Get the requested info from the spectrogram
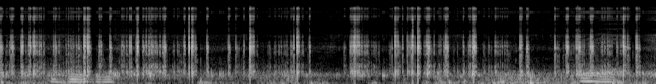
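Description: Irregular rustling, scuffing and knocking of footsteps pushing through tall streamside grass, with a brief voiced sound about half a second in.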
